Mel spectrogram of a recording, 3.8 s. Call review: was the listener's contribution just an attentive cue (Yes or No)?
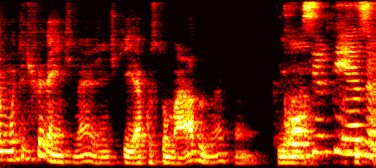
No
